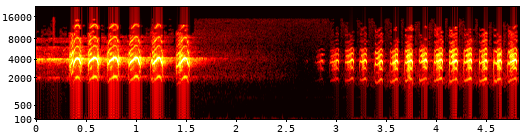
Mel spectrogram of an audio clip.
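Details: Common kestrel in the Wittlicher Tal, 2018, giving a short run of six sharp, evenly spaced high notes, a pause, then a longer, quicker series of clipped repeated calls.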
